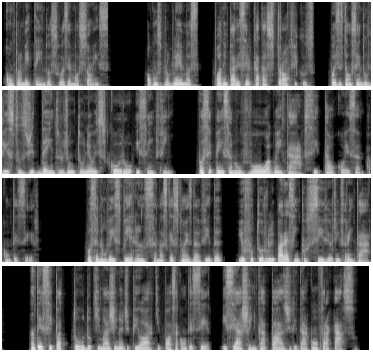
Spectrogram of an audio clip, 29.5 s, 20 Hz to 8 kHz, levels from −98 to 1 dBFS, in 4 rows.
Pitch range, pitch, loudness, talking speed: 125-165 Hz, 145 Hz, -23 LUFS, 135 wpm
